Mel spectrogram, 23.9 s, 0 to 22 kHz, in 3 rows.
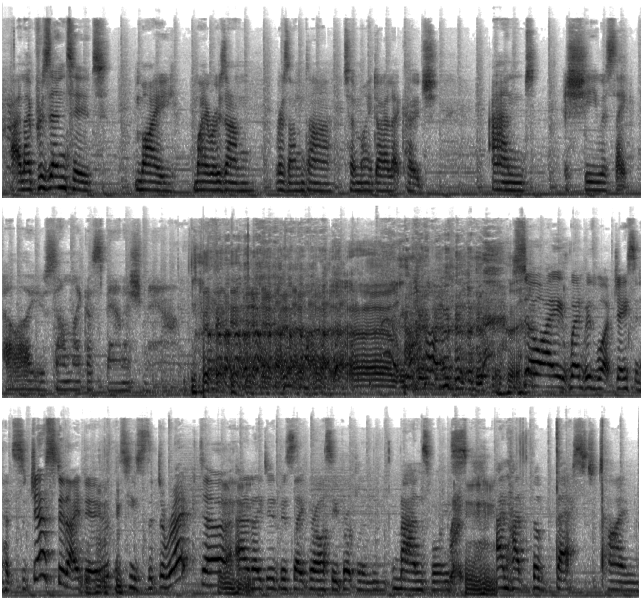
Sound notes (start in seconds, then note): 10.3 laughing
